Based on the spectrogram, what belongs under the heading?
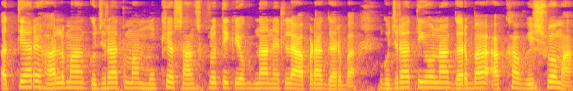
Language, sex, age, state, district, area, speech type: Gujarati, male, 18-30, Gujarat, Ahmedabad, urban, spontaneous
